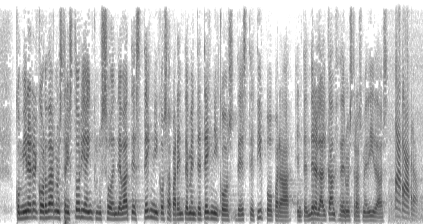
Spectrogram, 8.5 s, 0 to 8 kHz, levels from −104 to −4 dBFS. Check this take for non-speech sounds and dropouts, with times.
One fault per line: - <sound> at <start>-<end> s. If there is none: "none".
- chirp at 7.9-8.4 s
